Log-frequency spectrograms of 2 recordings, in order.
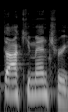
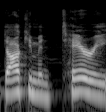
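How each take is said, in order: First: The A sound in the word is dropped. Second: The A sound in the word is fully pronounced. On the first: The speaker calls it right. "You can't just take out the A like that" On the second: The speaker calls it wrong. "You gotta pronounce the A"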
